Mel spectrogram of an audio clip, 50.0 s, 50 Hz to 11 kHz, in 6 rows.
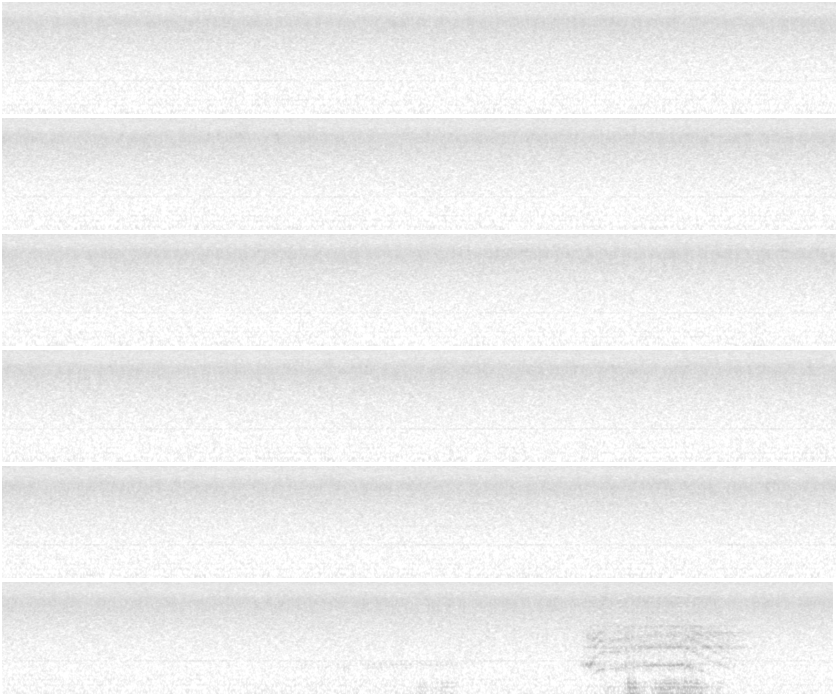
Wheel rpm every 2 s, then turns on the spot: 0, 0, 0, 0, 0, 0, 0, 0, 0, 0, 0, 0, 0, 0, 0, 0, 0, 0, 0, 0, 0, 0, 10, 30, 80.
44-46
